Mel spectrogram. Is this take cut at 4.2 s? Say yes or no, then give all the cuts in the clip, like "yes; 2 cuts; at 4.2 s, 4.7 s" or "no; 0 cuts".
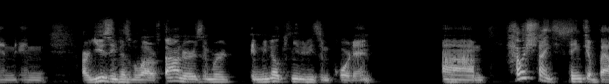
no; 0 cuts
